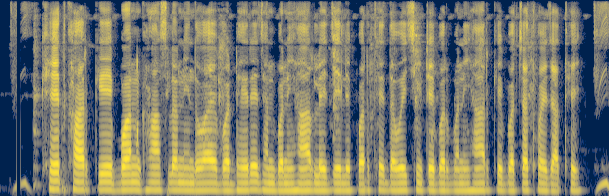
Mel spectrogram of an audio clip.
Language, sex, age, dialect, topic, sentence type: Chhattisgarhi, male, 18-24, Northern/Bhandar, agriculture, statement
